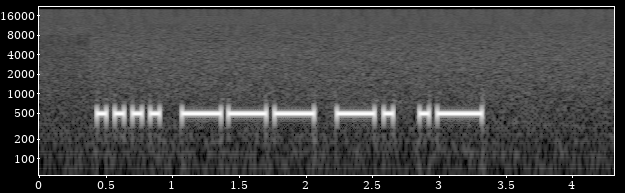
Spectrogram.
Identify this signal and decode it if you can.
Morse code, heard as a keyed tone, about 18 wpm, 500 Hz. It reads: HONA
